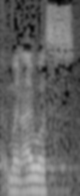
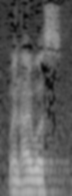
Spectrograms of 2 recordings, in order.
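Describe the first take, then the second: No difference in how they are said.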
